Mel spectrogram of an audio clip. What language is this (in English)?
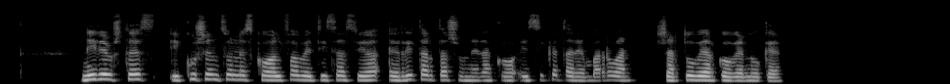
Basque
